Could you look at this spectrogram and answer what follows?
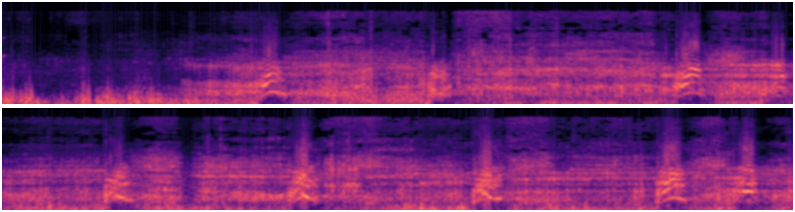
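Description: Two dogs snarling and barking at each other in a fight, a rapid string of harsh, pitched snarls starting about a second in.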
